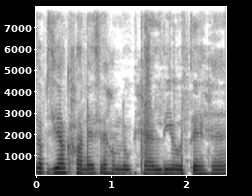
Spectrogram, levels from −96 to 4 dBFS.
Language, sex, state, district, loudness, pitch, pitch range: Hindi, female, Uttarakhand, Uttarkashi, -17 LUFS, 185 Hz, 180-200 Hz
